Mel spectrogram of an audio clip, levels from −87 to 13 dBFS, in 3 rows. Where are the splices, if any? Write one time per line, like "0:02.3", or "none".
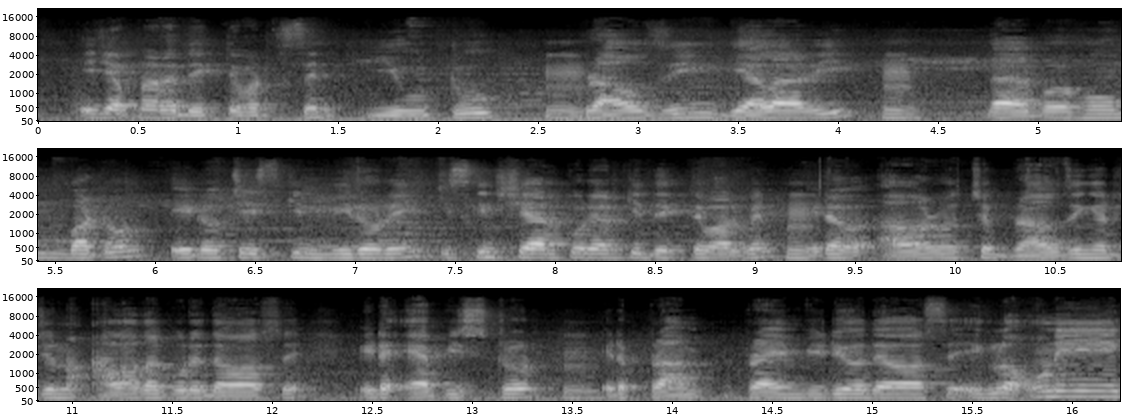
none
